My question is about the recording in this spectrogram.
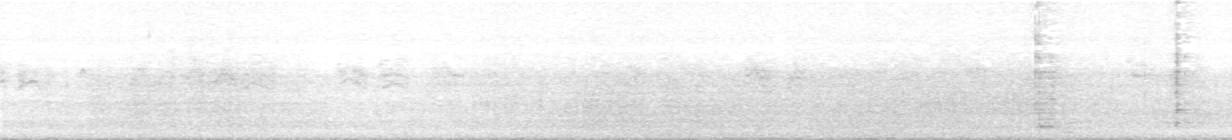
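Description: Hot water poured from a small camp-stove pot into a mug, over a steady outdoor rush. Two small clicks come near the end as the pour runs out.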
